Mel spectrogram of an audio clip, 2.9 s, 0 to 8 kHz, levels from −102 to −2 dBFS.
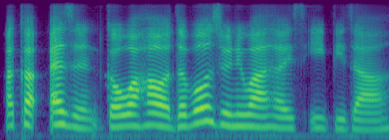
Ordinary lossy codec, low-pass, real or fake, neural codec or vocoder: none; 7.2 kHz; fake; codec, 16 kHz, 0.2 kbps, FocalCodec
